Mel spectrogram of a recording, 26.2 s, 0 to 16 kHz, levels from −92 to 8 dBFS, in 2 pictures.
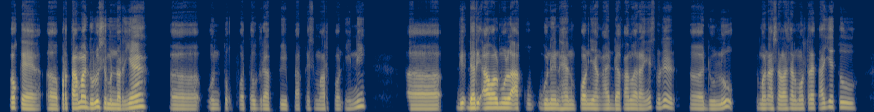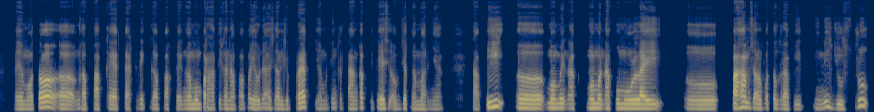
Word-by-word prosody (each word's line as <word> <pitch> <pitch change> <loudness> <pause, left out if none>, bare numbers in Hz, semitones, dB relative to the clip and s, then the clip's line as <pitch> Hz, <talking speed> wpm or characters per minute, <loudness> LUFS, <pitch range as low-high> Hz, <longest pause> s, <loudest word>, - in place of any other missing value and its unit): Oke, 135 -7 +4
eee, 125 +2 -1
pertama 150 +5 +6
dulu 170 +2 +6
sebenarnya, 145 +6 +5 0.4
eee, 120 -1 -2 0.2
untuk 135 0 -9
fotografi 130 -1 -5
pake 120 +1 -13
smartphone 125 -1 -8
ini, 150 +11 -2 0.7
eee, 125 0 +1 0.3
di 155 0 +2
dari 150 +1 +7
awal 150 +1 +9
mula 150 -2 +8
aku 140 -2 -17
gunain 135 -1 +1
handphone 130 +1 0
yang 130 -1 0
ada 130 -1 -1
kameranya, 130 +1 -2
sebener, 165 0 -3 0.2
eee, 130 -2 -2
dulu 130 +9 -1 0.4
cuman 135 -1 -1
asal-asal 130 +1 0
motret 140 +1 -2
aja 155 +6 -1
tuh. 160 -3 -2 0.5
Kayak 130 -1 -5
moto, 160 +8 +4
eee, 130 -2 +1
nggak 125 -2 -6
pake 130 0 -5 0.2
teknik, 130 +3 -10
nggak 125 -1 -8
pake 125 +1 -12
nggak 130 0 -2
memperhatikan 130 0 -4
apa-apa, 135 +4 -8
ya 130 - -2
udah 135 -1 -7
asal 130 0 -6
jepret 150 +6 0
yang 130 -3 -13
penting 150 -1 -14
ketangkep 135 +1 -7
gitu - - -28
ya - - +1
si - - -14
objek 130 +2 -6
gambarnya. 125 +1 -10 0.5
Tapi, 185 - 0
eee, 140 - +2
momen 145 -1 0
a 140 - -3 0.2
momen 145 0 +2
aku 140 +1 -3
mulai, 135 -1 +4 0.4
eee, 130 -1 -1 0.3
paham 180 0 +6
soal 155 -3 -2
fotografi 130 -1 -8 0.2
ini 145 +7 -5
justru 135 - -4
135 Hz, 150 wpm, -23 LUFS, 130-145 Hz, 0.7 s, awal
